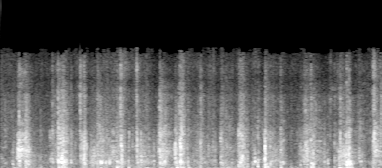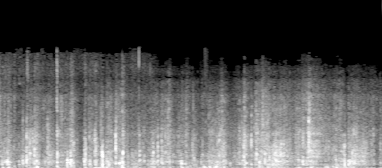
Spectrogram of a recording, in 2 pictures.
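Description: Horse hooves striking rocky ground in an irregular run of steps as horses climb a steep trail. A low rumble grows stronger in the last couple of seconds.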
